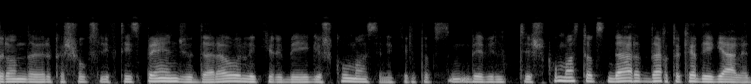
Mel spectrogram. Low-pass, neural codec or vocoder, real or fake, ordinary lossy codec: 7.2 kHz; codec, 16 kHz, 1.1 kbps, Voila-Tokenizer; fake; Opus, 16 kbps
